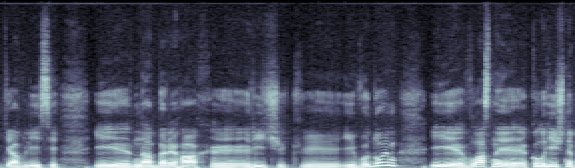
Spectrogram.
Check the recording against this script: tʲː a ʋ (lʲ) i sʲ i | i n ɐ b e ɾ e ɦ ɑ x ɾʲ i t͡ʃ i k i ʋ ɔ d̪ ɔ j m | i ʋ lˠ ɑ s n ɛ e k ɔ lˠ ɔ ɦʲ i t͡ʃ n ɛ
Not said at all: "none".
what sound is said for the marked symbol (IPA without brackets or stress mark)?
lʲ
